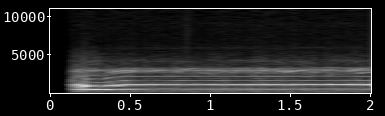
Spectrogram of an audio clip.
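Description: One long wolf howl from the Wolf Films end logo. It starts suddenly out of silence, settles within half a second and holds a steady pitch.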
